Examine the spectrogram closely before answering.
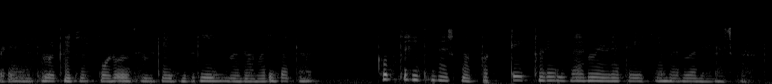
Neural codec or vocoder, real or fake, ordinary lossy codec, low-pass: codec, 44.1 kHz, 1.7 kbps, Pupu-Codec; fake; none; 5.4 kHz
